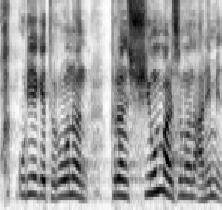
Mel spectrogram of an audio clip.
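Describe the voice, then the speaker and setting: His voice is high in pitch. This man keeps a moderate pace. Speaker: pastor. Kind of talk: sermon.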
